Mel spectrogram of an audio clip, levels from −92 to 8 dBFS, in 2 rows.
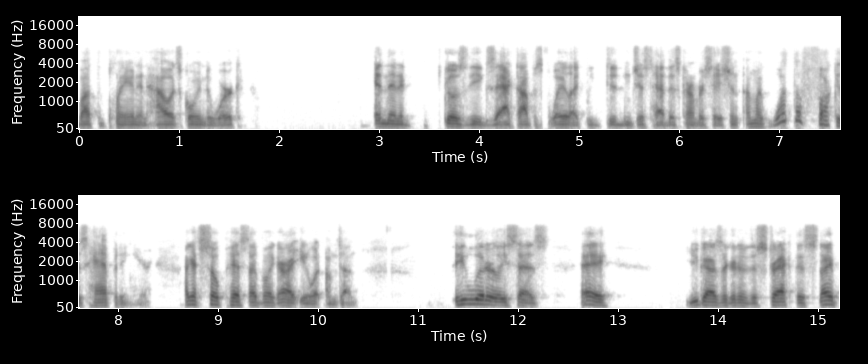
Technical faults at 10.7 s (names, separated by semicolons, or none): lost AMR speech frames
